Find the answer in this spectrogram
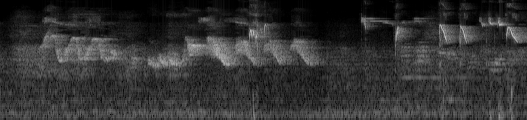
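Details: Orange-headed thrush giving a run of slurred, warbling notes followed by high, clipped whistles, over a light background hiss.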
